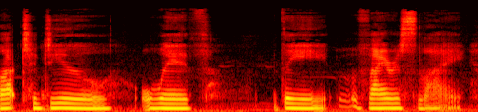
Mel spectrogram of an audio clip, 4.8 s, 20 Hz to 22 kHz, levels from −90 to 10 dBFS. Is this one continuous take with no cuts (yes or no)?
yes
